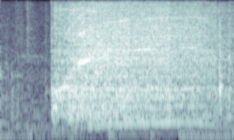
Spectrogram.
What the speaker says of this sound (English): And now I'm whipping the egg whites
